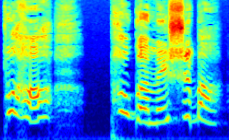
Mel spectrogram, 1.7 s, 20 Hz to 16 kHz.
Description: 野牛小破语音2.OGG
